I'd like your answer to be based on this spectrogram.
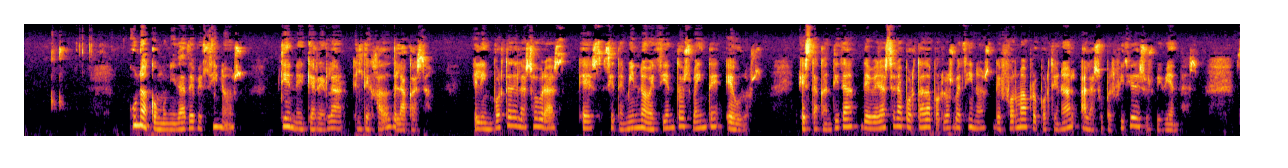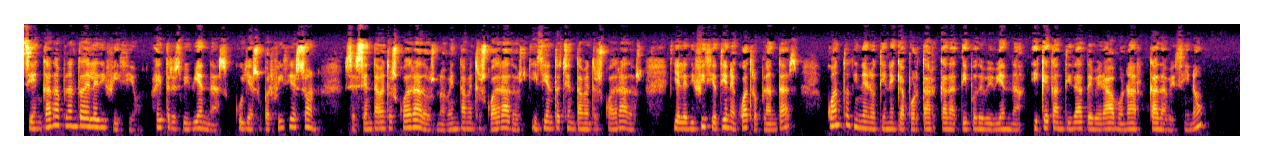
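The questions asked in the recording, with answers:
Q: ¿cuánto dinero tiene que aportar cada tipo de vivienda y qué cantidad deberá abonar cada vecino?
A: A 6 € por m2: cada vivienda de 60 m2 paga 360 € (1.440 € entre las cuatro), cada una de 90 m2 paga 540 € (2.160 € en total) y cada una de 180 m2 paga 1.080 € (4.320 € en total)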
